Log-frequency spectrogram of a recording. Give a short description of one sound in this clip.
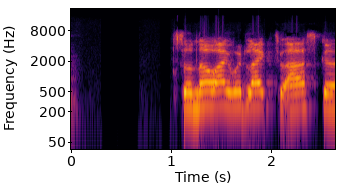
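A middle-aged woman speaks calmly, heard through an online call.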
